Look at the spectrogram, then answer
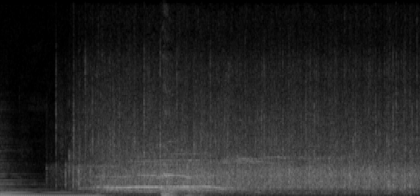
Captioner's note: audience applauds and cheers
